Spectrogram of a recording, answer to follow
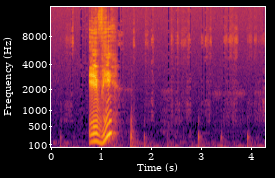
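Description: Marker pen writing on a white board: faint short strokes and taps as letters are written, with one spoken word about a second in.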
